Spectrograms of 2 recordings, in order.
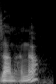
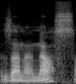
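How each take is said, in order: First: The word ends on a vowel, no consonant. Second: The final consonant is pronounced at the end. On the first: The speaker calls it right. "on dit zanana" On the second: The speaker calls it wrong. "on ne va pas dire zananas en créole"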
